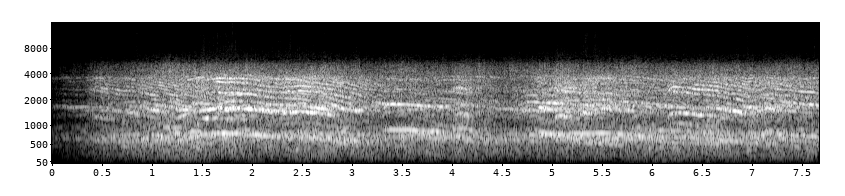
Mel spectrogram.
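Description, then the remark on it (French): A concert audience heckles Igor Stravinsky angrily, a dense roar of many overlapping voices shouting and jeering at once. The noise stays loud and unbroken throughout, rising and falling slightly in waves. “c'est une réaction fâchée, comme vous pouvez l'entendre.”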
